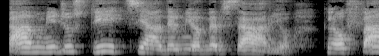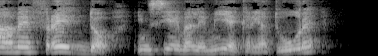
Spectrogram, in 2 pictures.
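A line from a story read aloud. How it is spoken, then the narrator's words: Widow's cry. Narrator (Italian): il grido della vedova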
